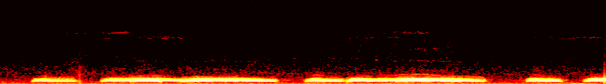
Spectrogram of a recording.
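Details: Wild-caught spotted dove, newly into its song pattern and cooing well, gives low hollow coos in a near-continuous run: a short note, two long sustained coos, then shorter clipped coos with brief gaps, fairly indoors-sounding.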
